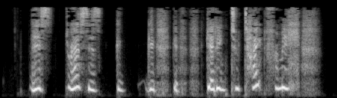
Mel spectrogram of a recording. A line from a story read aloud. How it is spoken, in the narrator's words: sobbed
